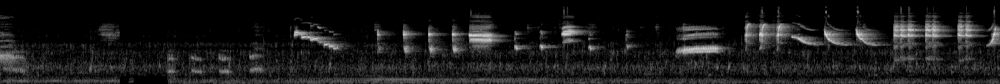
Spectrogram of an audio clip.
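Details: Asian pied starling singing to draw other starlings into song: soft scattered notes at first, then a downward whistle and a loud run of harsh bursts and squawks growing denser toward the end.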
